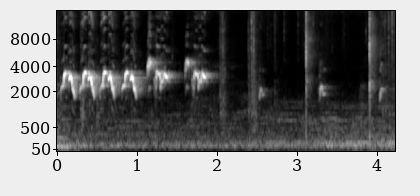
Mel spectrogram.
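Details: Sooty-headed bulbul in fight training, opening with a loud series of six or seven quick down-slurred chirping notes, then short sharp single chips spaced apart against a faint hum.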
